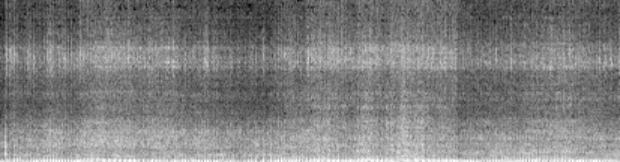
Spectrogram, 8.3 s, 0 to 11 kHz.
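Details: Honda Supra X 125 new injection: smooth at normal idle, but around 3000 rpm a rough metallic rattle like gravel and sand on the left (magneto) side; slack cam chain, tensioner not taking up, tensioner to be tightened or cam chain replaced.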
